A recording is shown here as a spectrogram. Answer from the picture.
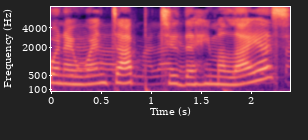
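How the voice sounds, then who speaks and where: Noticeable background noise sits behind this recording. A woman with a Ukrainian accent speaks at a fairly slow pace. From Ukraine, Ivano-Frankivsk. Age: 20s. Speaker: language learner and traveler. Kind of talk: interview.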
